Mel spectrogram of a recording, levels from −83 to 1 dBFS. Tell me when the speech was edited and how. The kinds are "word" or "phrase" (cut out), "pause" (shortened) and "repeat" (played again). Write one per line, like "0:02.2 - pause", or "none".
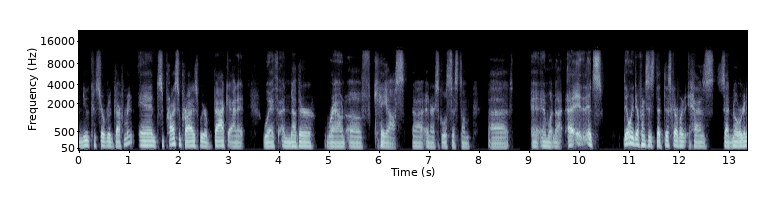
none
